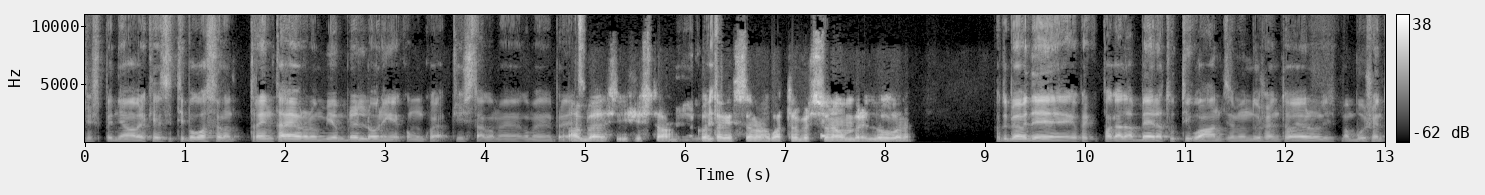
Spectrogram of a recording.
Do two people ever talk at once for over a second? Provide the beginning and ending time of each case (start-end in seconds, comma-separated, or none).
none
